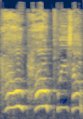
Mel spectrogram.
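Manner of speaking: very high, shrill, loud, human-sounding monster scream. Retelling a scary scene where a bear cries out, imitating a bear screaming help. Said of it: "it's this bear who's like".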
